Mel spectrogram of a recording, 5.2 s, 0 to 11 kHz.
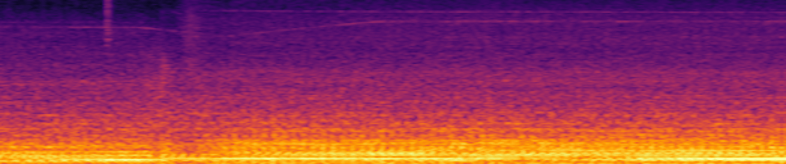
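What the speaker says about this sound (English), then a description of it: "old Mack winding open nicely into top gear" A Mack truck engine in American Truck Simulator rumbles low and steady while cruising in top gear at 65 mph, a constant droning hum with faint higher tones above it.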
